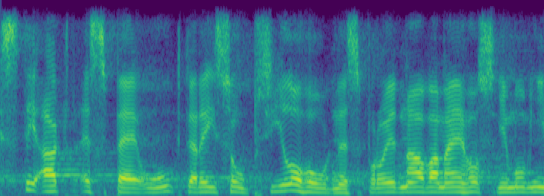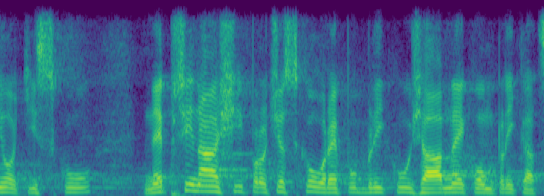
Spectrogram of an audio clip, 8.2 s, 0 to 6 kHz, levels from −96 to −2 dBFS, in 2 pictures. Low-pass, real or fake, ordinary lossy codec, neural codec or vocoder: 5.4 kHz; fake; Opus, 64 kbps; codec, 16 kHz, 6 kbps, DAC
